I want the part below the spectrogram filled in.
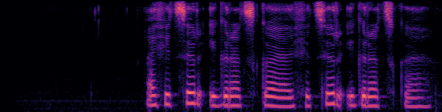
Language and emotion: Russian, neutral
